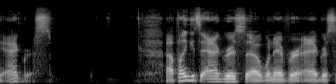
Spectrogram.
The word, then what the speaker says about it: Agrus: Playing against Argus, I think that's how you say it. Yeah. Agrus? No, excuse me, Agrus.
